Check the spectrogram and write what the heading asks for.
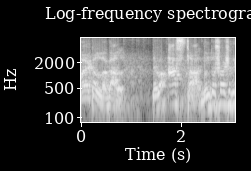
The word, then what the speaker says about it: আস্থা: আছে ঋকার তাহলে এই জায়গাতে তখন তালব্যসটা দন্তস উচ্চারণ হবে শ্রী গ আকার লগাল দেখো আস্থা দন্তস এর সাথে কি যুক্ত আছে থ যুক্ত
